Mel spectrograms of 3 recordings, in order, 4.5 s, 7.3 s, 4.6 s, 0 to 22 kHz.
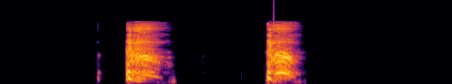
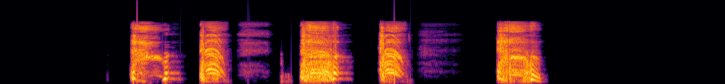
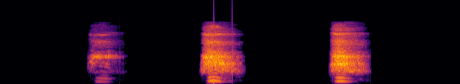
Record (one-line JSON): {"cough_length": "4.5 s", "cough_amplitude": 29352, "cough_signal_mean_std_ratio": 0.28, "three_cough_length": "7.3 s", "three_cough_amplitude": 32675, "three_cough_signal_mean_std_ratio": 0.39, "exhalation_length": "4.6 s", "exhalation_amplitude": 16814, "exhalation_signal_mean_std_ratio": 0.3, "survey_phase": "beta (2021-08-13 to 2022-03-07)", "age": "18-44", "gender": "Female", "wearing_mask": "No", "symptom_sore_throat": true, "smoker_status": "Ex-smoker", "respiratory_condition_asthma": false, "respiratory_condition_other": false, "recruitment_source": "Test and Trace", "submission_delay": "2 days", "covid_test_result": "Positive", "covid_test_method": "ePCR"}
